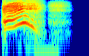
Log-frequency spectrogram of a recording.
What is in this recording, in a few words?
Battle Shout; Asuna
